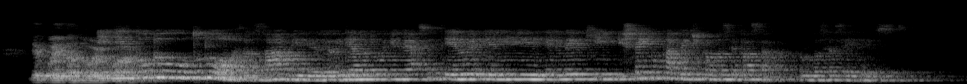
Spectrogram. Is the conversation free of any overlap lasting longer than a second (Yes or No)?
Yes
